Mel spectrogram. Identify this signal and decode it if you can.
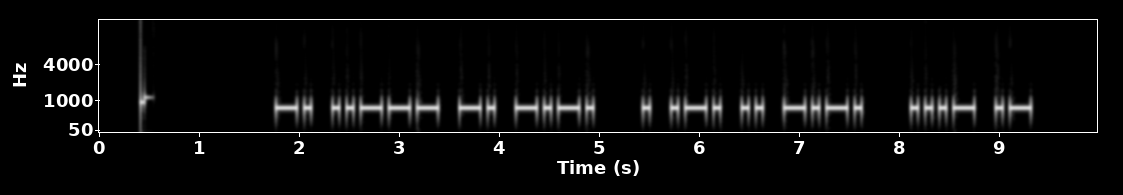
Morse code, heard as a keyed tone, about 17 wpm, 700 Hz. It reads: N2NC ERIC VA
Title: K1USN SST QSO Practice - 17wpm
